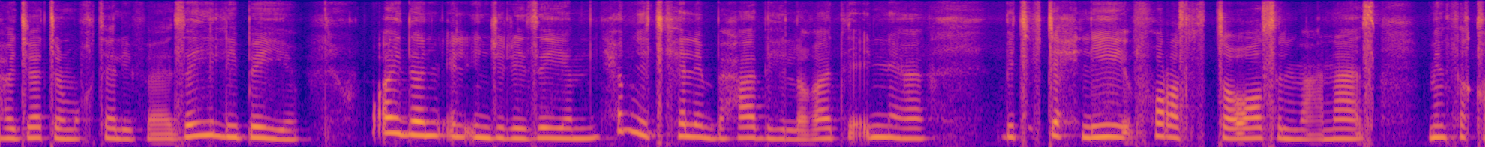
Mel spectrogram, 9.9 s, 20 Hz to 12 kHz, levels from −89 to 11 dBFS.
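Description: Aliasing runs through the whole clip: the speech appears to have been resampled to a lower rate with no anti-aliasing filter beforehand, which fits a drop from 44.1 kHz to 24 kHz. Content above 12 kHz, the new fold point, reflects back down as false tones at unrelated frequencies, sitting perhaps 15 dB under the signal. The sibilants come out gritty and metallic, and the spectrum stays dense right up to the 12 kHz band edge.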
